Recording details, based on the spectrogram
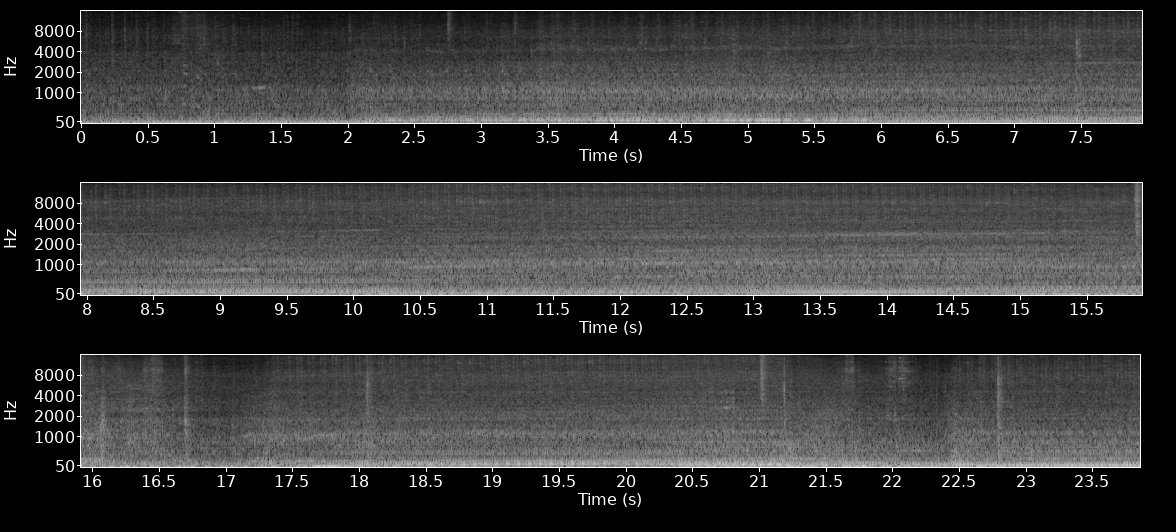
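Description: A grain truck loaded with corn bound for an ethanol plant pulls away and drives on, its engine a steady low rumble with gear changes and road noise, heard from inside the cab.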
